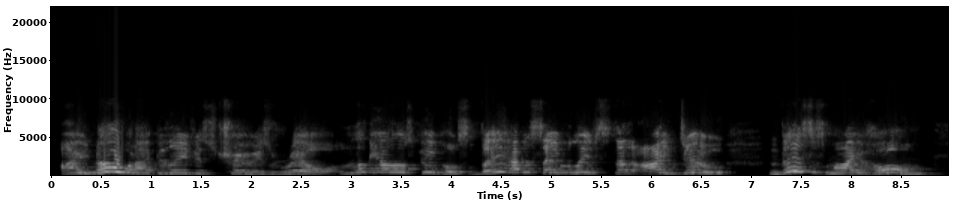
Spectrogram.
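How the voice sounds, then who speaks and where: A woman speaks at a very slow pace in an extremely high pitch, with very wide pitch swings. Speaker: physics PhD student sharing faith story. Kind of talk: testimony. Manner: halting.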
